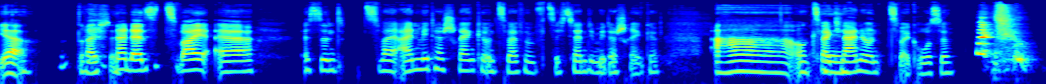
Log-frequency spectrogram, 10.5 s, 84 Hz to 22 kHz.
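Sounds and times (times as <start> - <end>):
speech: 0.0 - 10.4
person sneezing: 9.8 - 10.4.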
